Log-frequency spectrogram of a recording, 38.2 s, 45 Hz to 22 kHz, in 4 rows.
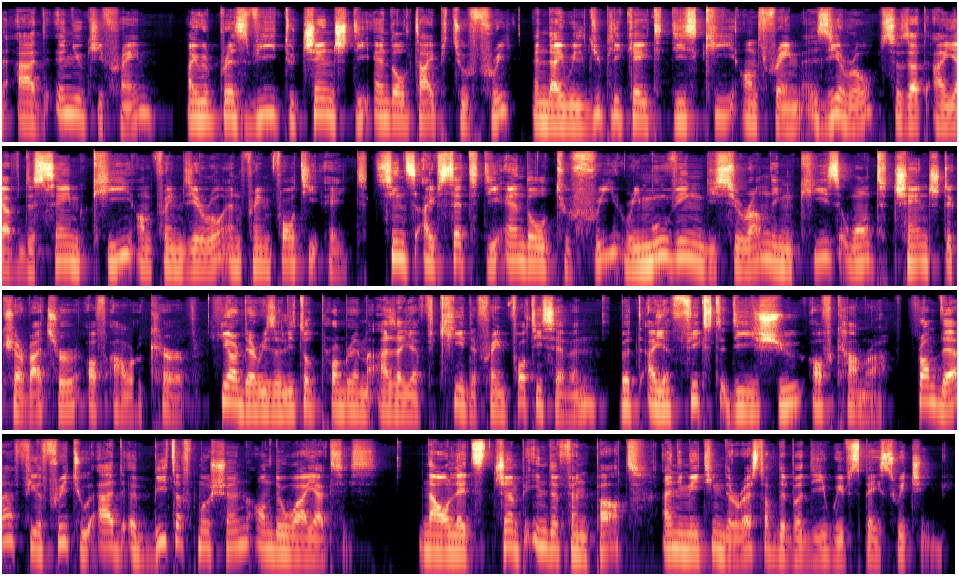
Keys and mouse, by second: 1.1-1.8 drag, 2.7 v, 6.1-6.8 drag, 7.2 shift+d, 8.8-9.3 drag, 9.7 drag, 10.1 x, 15.8 alt+shift+middle click, 16.5-17.3 drag, 17.5 x, 18.5 click, 18.8 x, 19.3 alt+shift+middle click, 19.6 space, 24.0-24.5 alt+middle drag, 25.0 KP_3, 25.6 alt+shift+middle click, 27.8 space, 28.5 ctrl+alt+middle click, 28.7-30.2 drag, 30.2 click, 30.5-35.4 typing, 30.9 ctrl+alt+middle click, 31.4 click, 31.5 alt+shift+middle click, 31.5 drag, 31.8 click, 32.0 click, 32.3 click, 32.5 click, 32.8 click, 33.4 shift+click, 36.4 alt+shift+middle drag, 37.7 space.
